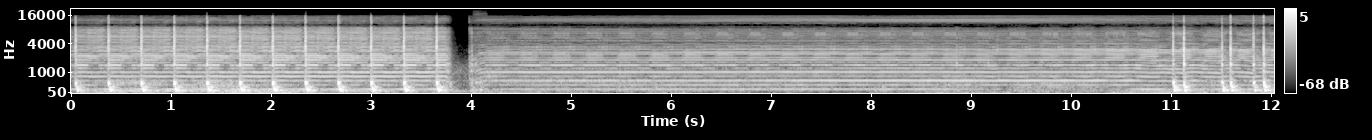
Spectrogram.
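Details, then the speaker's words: 2000 Ford Explorer XLT 4WD driver-side power mirror while being adjusted: sharp clicks or bangs about three per second with a thin hum between, something slipping in the mirror drive. "well hope you enjoyed this video of my of the driver side mirror making a uh like a like a uh like a clicking or a banging noise"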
